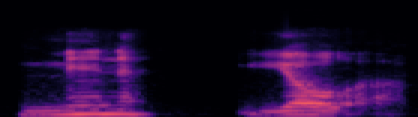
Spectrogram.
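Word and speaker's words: Mignola: want to say the g Min Min minola minola yes that's how you say is name tank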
